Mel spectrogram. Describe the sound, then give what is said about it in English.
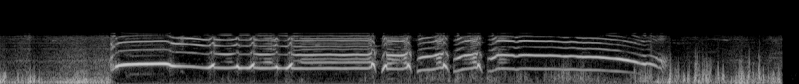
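A Mexican yell sound effect, played again on request by the show's audio engineer: one long, loud, high-pitched cry lasting several seconds, warbling and trilling in the middle before it slides downward and stops, with brief noisy bursts before and after. “As a matter of fact, audio engineer JP, my man JP, can I get that Mexican yell one more time, man?”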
